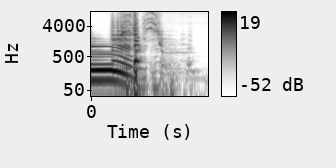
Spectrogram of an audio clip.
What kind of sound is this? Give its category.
Instrument samples > String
